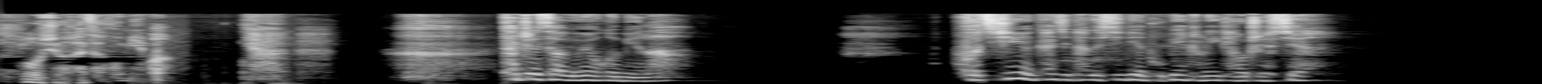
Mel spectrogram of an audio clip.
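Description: A young man speaks quietly and seriously, close by.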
